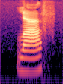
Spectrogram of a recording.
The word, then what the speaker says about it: laugh: bot fright nigh sigh in the following exceptions however GH is pronounced as a f cough chof cloth enough laugh rough Slough tough trough when wh begins a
